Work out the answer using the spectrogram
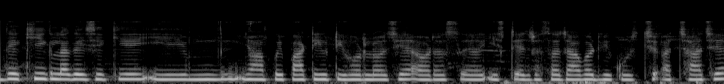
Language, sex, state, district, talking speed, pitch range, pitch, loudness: Maithili, female, Bihar, Purnia, 175 wpm, 220-235 Hz, 225 Hz, -25 LUFS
